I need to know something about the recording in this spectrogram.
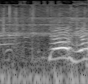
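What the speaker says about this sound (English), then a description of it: "The sound of thousands of hooves shook the earth." Galloping horse hooves clop in a quick rhythm, with a voice rising over them partway through.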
